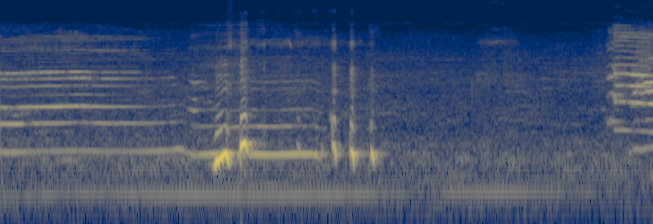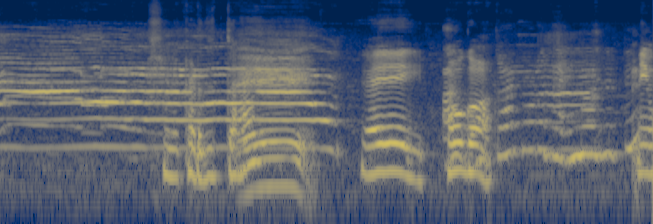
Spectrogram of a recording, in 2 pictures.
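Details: Domestic cat fighting another cat: low steady moaning yowl, then louder swelling caterwauls with wobbling pitch, interrupted by sharp bursts of people shouting and laughing in Kannada.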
